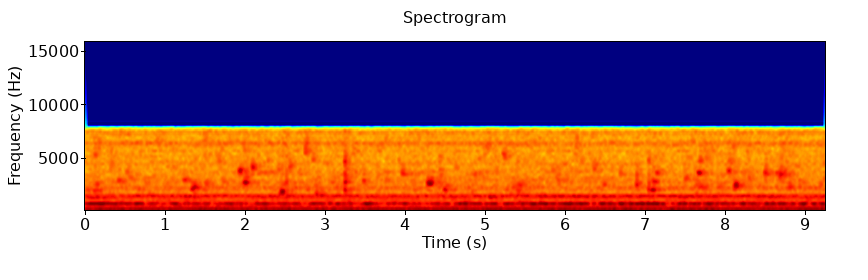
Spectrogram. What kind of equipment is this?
pump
